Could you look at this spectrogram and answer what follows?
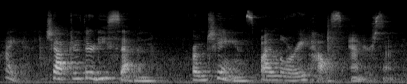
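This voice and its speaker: A woman's voice: medium pitch, lively intonation, moderate pace, a bit bright. Woman reading aloud in a roomy space. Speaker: reader of a novel for learners. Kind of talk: expressive read-aloud narration. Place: indoor room at home. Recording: roomy echo with faint background noise.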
